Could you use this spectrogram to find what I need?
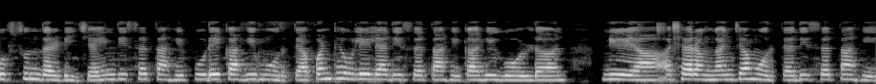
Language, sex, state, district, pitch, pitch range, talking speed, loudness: Marathi, female, Maharashtra, Gondia, 225 Hz, 210-235 Hz, 135 wpm, -15 LUFS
